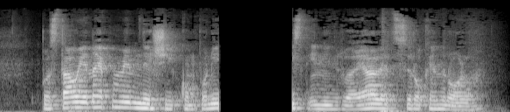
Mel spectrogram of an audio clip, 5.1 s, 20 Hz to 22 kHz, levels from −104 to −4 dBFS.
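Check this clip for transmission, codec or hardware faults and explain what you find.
One transmission fault is present in this speech clip. A rebuffering stall runs from 2.18 to 2.93 s, just after "je najpomembnejši". Playback exhausted its downloaded audio and paused until more data arrived, so the sound drops to silence for about 0.74 s, then resumes exactly where it stopped with "in izvajalec". Nothing is skipped; the gap only adds time.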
